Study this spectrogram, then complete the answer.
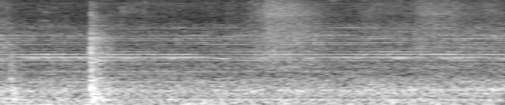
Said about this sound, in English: Can't find the door. I'm gonna get on this train.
